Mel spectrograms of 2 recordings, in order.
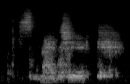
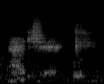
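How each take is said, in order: First: Soft, slow hushed voice; awe-struck hush about magic; hushed mystery. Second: Unvoiced breathy whisper of magic; spooky whispered echo; eerie whisper. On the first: Acted. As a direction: breathe out the mystery. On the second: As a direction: whisper it like a spell.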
